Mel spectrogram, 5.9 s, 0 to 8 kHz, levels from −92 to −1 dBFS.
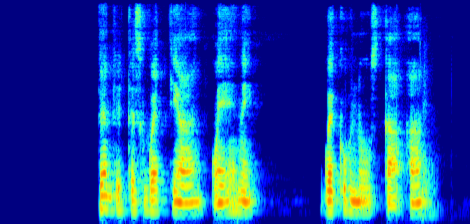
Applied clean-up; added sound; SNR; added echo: neural mask model DeepFilterNet 3.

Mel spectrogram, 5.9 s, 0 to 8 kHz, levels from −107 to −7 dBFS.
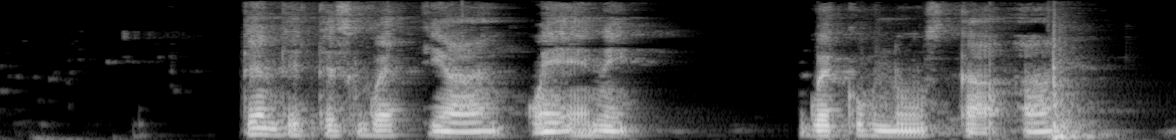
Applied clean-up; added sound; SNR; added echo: classical method WPE with log-MMSE.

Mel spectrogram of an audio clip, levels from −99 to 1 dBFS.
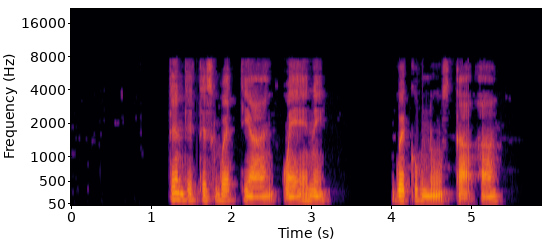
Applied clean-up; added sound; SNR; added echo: none; none; none; none.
